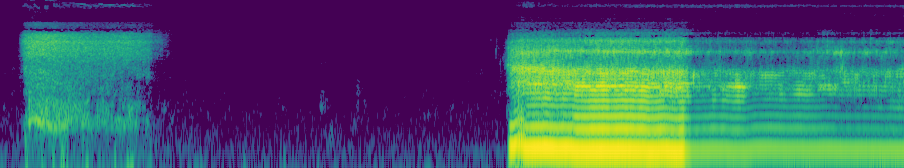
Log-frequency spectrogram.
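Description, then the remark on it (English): A breathy rush of air for about a second and a half, then silence, followed by a loud sustained voiced exhale during a conscious breathing exercise, a long low tone with strong harmonics that softens slightly toward the end. “Let that out with the sound of your voice.”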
